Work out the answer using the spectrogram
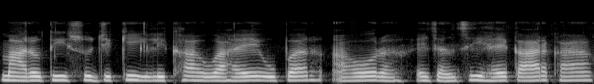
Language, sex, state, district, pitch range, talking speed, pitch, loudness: Hindi, female, Uttarakhand, Tehri Garhwal, 180-195 Hz, 110 wpm, 185 Hz, -16 LUFS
